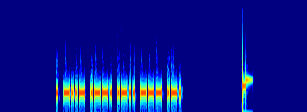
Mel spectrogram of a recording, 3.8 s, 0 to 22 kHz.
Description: Morse code, heard as a keyed tone, about 47 wpm, 700 Hz. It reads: EXPLOR
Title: Sentences from Top 1100 Words - New Word Drill - 50wpm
